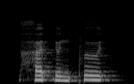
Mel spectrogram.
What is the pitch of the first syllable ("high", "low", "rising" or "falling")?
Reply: low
